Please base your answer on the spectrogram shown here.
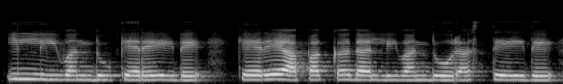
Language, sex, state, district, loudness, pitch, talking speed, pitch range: Kannada, female, Karnataka, Bidar, -17 LUFS, 210 Hz, 95 wpm, 205-215 Hz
